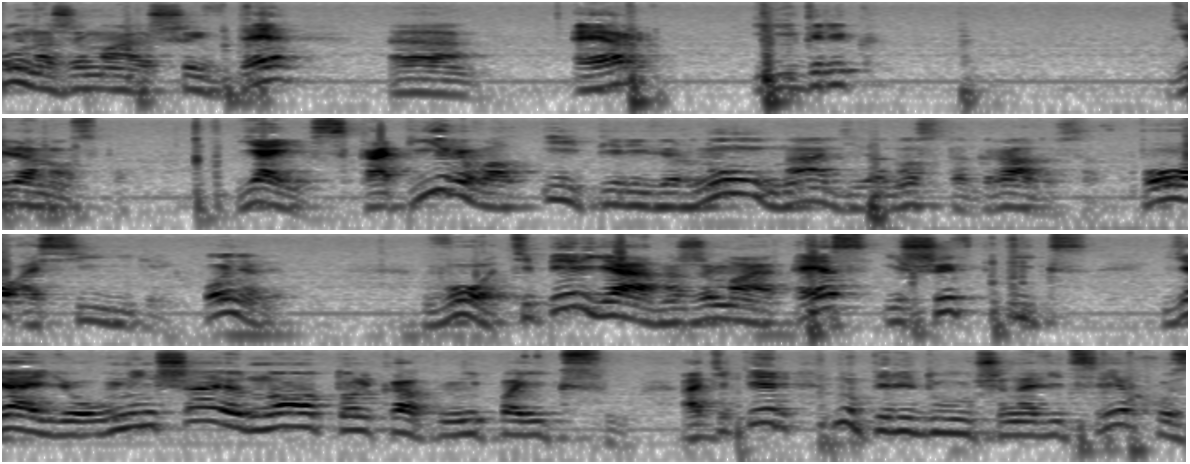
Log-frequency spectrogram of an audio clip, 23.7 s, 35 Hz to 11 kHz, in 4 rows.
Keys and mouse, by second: 1.3 middle click, 1.4 shift+d, 14.0-15.8 middle drag, 16.0 s, 21.0-22.8 middle drag, 22.1 KP_7, 23.3 z.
